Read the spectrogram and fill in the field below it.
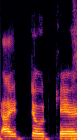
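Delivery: listless retold indifference; mock apathy. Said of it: "sitting there just like".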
